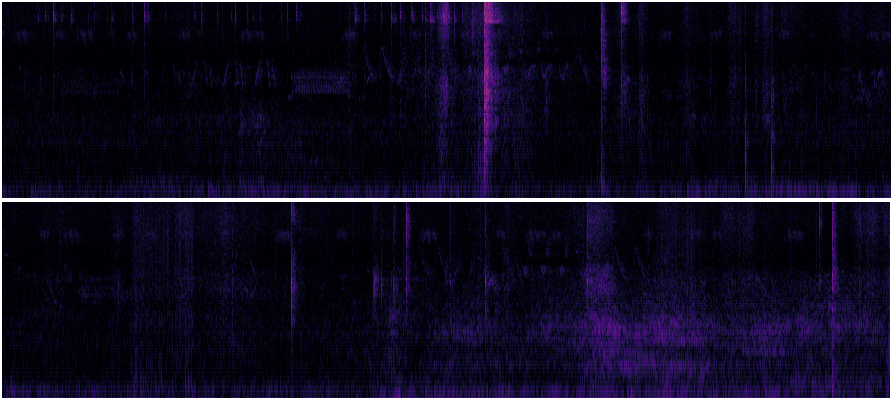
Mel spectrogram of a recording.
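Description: Tent fabric rustles and flaps.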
